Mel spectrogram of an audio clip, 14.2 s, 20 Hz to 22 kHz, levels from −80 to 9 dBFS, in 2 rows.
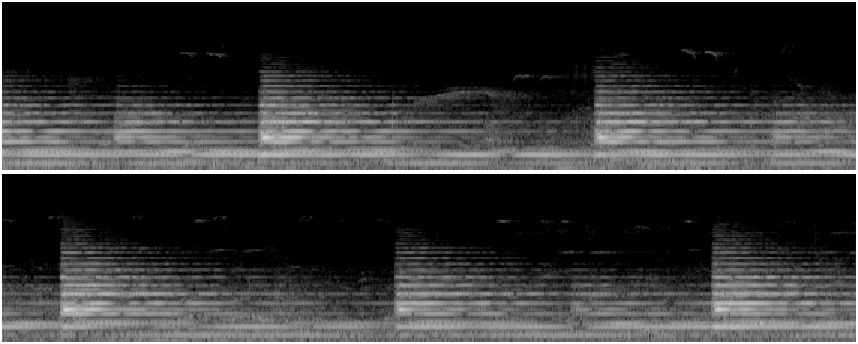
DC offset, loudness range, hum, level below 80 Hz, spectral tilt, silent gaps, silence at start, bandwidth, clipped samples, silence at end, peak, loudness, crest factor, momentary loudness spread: under 0.1%; 5 LU; none; -44 dBFS; -7.5 dB/octave; none; 0 s; 8.4 kHz; under 0.1%; 0 s; 0 dBFS; -21 LUFS; 20 dB; 13 LU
